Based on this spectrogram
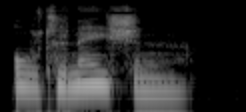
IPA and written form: ˌɔːltəˈneɪʃən (alternation)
